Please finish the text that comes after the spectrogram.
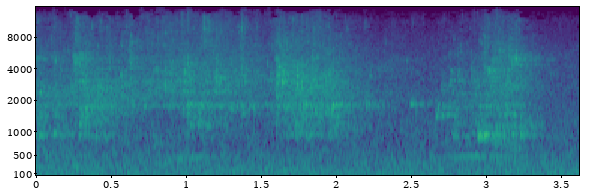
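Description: A litre of water is poured into a dough mixer for Neapolitan pizza dough, giving a faint, continuous splashing trickle with gentle surges, quiet and close.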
